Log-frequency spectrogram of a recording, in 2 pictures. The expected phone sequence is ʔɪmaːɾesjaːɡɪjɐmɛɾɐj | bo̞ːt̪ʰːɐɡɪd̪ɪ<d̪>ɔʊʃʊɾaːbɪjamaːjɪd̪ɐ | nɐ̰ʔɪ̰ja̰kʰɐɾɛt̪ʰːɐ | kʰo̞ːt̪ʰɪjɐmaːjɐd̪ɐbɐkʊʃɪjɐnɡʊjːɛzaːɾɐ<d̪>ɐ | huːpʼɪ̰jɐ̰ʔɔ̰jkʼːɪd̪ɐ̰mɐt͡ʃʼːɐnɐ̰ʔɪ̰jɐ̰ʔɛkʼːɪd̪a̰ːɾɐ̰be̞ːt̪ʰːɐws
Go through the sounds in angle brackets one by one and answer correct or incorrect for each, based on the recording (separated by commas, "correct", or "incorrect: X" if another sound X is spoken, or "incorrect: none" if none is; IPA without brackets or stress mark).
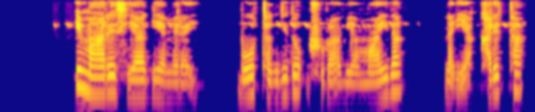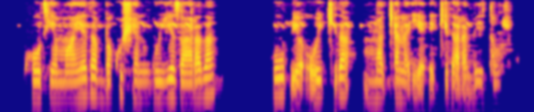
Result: correct, correct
